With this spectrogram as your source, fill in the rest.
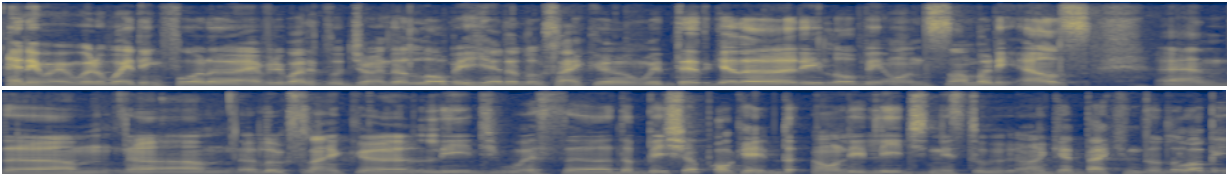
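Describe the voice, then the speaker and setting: A man with a non-native accent speaks at a moderate pace, his pitch fairly high and varying in an ordinary way. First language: not English. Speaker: game caster and streamer. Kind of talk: live game commentary stream. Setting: live stream. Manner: hesitant, many filler words.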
